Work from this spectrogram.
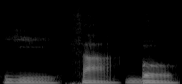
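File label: "yithabo", concatenated syllables; Affixing experiment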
